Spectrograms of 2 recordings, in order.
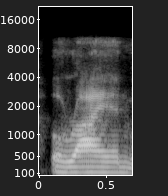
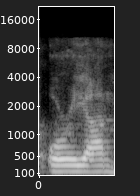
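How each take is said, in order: First: Orion is pronounced the English way. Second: Orion is pronounced the Spanish way.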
